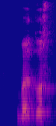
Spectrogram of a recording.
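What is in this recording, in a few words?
"bergusti", Malay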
